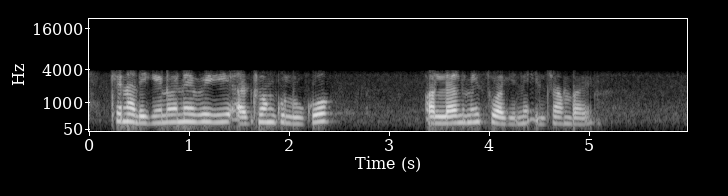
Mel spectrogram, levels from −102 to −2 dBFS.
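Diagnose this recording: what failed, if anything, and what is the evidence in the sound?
The codec stage failed: a G.729 codec is audible throughout. Nothing passes above about 3.7 kHz and the band sits near 300 Hz to 3.6 kHz. Unlike a plain low-pass or telephone filter, the speech has a rough, synthetic texture from frame-by-frame model resynthesis, which fits an 8 kbit/s rate.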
